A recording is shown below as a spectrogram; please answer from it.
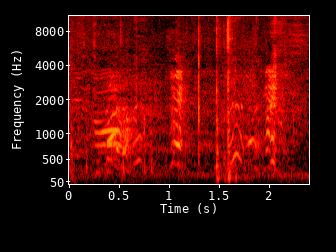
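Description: Players' shouted calls carry across a football pitch, with a few sharp knocks of ball touches about a second in.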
